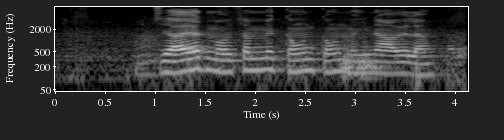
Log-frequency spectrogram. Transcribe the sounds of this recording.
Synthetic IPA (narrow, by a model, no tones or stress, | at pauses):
d͡ʑaːjəd̪mɔːsəmːẽkɐunkoːnmɐɦiːnaaːʋeːlaː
